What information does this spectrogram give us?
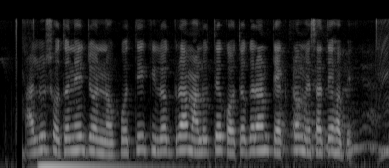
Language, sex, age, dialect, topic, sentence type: Bengali, female, 18-24, Jharkhandi, agriculture, question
